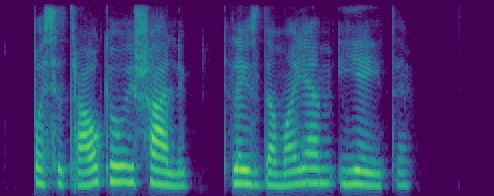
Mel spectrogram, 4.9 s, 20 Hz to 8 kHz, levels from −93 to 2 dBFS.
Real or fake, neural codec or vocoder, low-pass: fake; vocoder, 22.05 kHz, 80 mel bands, WaveNeXt; 7.2 kHz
